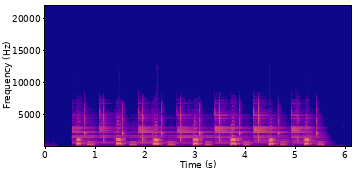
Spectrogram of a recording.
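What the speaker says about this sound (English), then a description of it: "he heard his clock chime" A storybook clock chimes in a Winnie the Pooh read-aloud, a bright ringing melody of repeated bell-like tones struck in a steady ticking rhythm, clear and close with no talk.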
